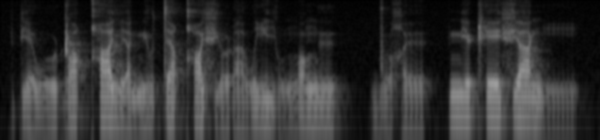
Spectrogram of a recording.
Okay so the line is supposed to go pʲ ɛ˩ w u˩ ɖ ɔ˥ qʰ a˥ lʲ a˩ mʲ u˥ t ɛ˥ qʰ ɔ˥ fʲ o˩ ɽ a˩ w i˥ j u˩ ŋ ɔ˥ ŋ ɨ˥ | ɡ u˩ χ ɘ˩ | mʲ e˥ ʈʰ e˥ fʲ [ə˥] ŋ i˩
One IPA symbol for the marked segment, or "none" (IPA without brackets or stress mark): a˥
